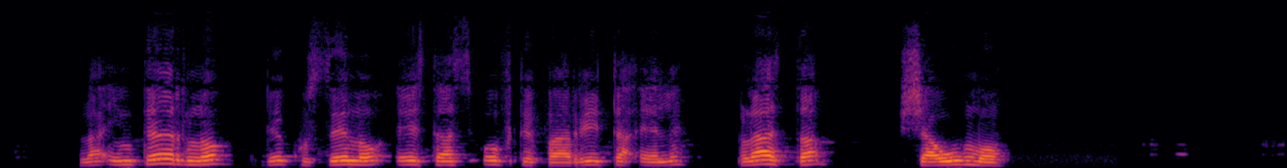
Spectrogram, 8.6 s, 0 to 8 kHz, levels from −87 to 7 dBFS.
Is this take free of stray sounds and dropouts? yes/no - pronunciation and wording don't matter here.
yes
